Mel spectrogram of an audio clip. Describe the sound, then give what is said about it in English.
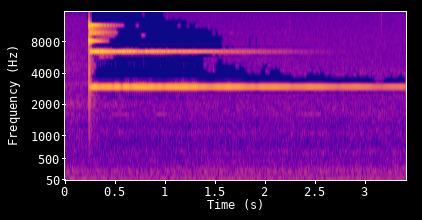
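A single meditation bell is struck once. Its clear, high ring sustains and slowly fades over about three seconds, with no voices. “let's take a breath and ring the bell”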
